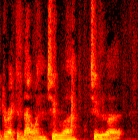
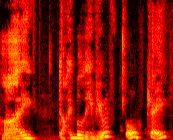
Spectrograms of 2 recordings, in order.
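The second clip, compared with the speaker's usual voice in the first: persuaded hobgoblin; 4 semitones higher, slower than usual. Acted.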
